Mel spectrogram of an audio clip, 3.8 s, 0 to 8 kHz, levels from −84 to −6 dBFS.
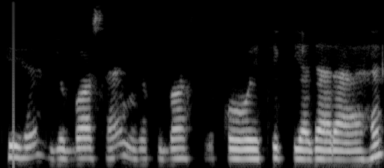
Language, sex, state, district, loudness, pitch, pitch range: Hindi, female, Bihar, Purnia, -30 LUFS, 175 Hz, 170-180 Hz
